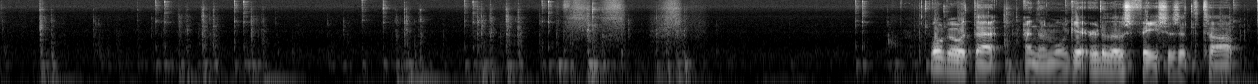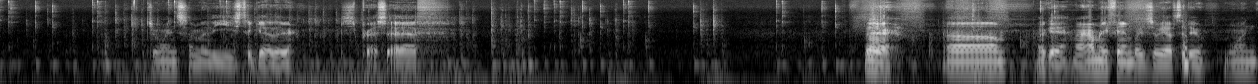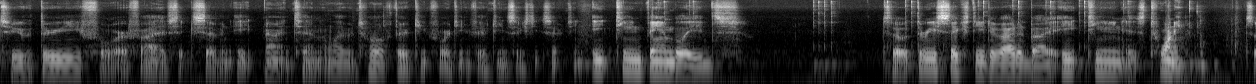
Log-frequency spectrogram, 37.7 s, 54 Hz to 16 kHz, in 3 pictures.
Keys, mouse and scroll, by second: 0.3 s, 1.7 g, 2.4 s, 3.9 s, 4.7 g, 5.8 ctrl+KP_3, 6.5 g, 9.2 click, 10.0 x, 10.9 click, 11.6 click, 12.1 c, 12.8 click, 13.4 shift+click, 13.7-19.6 typing, 14.2 click, 14.7 shift+click, 17.7 Tab, 17.9 click, 18.3 middle drag, 19.0-19.4 drag, 20.3 click, 20.7 click, 21.3 KP_1, 22.2 ctrl+KP_1, 22.9 shift+drag, 37.0 shift+click.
